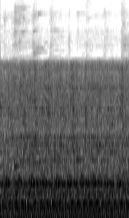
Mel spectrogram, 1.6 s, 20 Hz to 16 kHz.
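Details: CJ7 idling with the clutch pressed: a smooth, even idle with none of the earlier grinding noise.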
